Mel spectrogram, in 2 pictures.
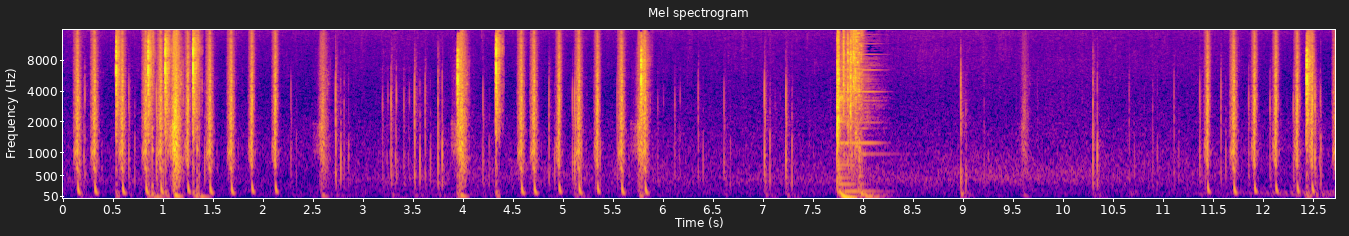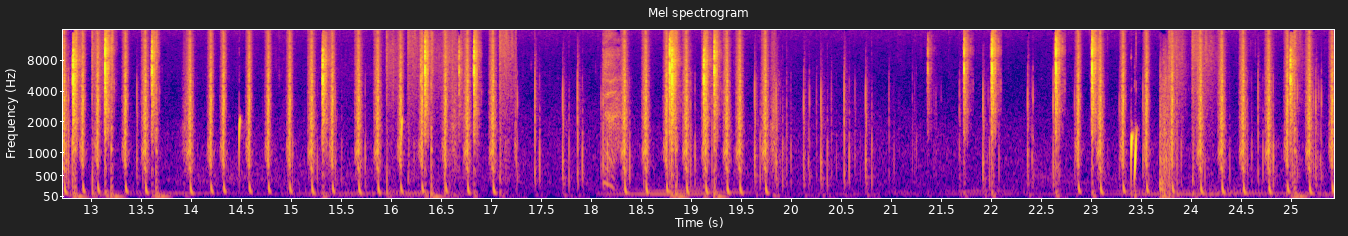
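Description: Hits land with sharp clicks in a video game fight.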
